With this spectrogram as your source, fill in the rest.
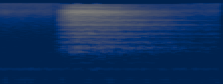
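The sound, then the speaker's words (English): A single slow, deep breath, faint and heard alone, swells suddenly and then tapers off gradually. “take a nice, deep breath, letting it out slower than it came in.”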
